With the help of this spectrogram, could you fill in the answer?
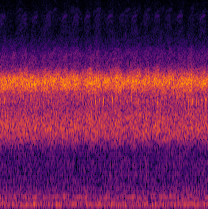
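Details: Massed frogs calling at night in a flooded rice field ahead of planting, full moon above, Japan; a thick, unbroken chorus of overlapping croaks, bright and even, with a faint low drone.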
